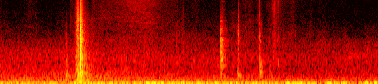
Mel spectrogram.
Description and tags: Door, front, opening
A recording of a front door being opened.
ambience, ambient, Door, foley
